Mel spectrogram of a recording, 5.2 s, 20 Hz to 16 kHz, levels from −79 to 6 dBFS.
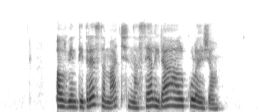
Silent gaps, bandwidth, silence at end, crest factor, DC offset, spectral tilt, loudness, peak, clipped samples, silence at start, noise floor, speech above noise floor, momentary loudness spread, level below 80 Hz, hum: none; 7.8 kHz; 0.85 s; 18 dB; under 0.1%; -6 dB/octave; -18 LUFS; -2 dBFS; under 0.1%; 1.1 s; -70 dBFS; 53 dB; 8 LU; -60 dBFS; none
